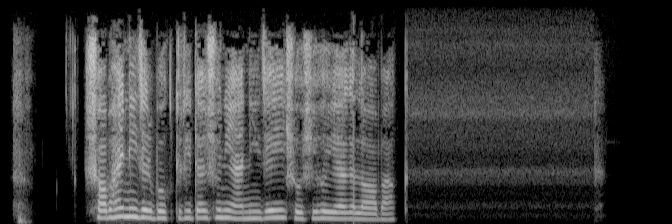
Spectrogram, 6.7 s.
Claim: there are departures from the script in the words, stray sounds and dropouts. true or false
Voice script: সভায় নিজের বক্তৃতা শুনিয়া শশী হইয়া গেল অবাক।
true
